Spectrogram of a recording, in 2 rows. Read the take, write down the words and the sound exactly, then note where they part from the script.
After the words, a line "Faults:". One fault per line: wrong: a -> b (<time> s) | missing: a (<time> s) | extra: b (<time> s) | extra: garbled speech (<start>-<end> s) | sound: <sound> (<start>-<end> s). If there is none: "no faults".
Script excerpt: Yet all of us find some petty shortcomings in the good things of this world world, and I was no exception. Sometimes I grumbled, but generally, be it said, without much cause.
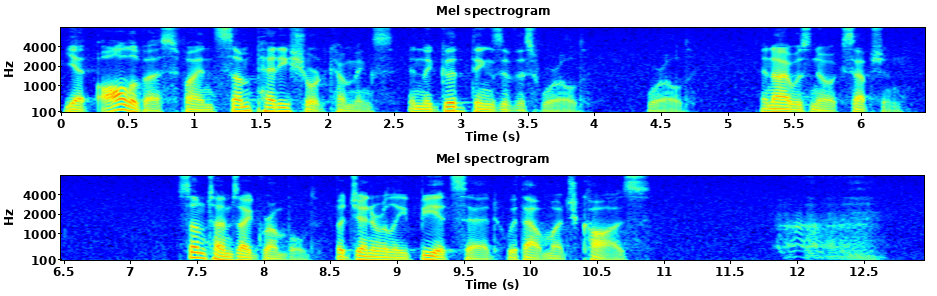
Yet all of us find some petty shortcomings in the good things of this world world, and I was no exception. Sometimes I grumbled, but generally, be it said, without much cause.
Faults:
sound: throat clearing (11.8-12.7 s)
